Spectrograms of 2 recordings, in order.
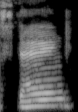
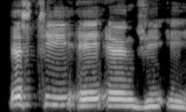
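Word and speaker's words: Stange: down uh glass I'm not sure how you pronounce that Stang it's a s-t-a-n-g-e Stang I believe is how you pronounce that glassware but you want you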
